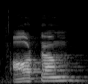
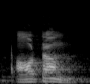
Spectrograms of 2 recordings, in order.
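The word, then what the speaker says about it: autumn: You repeat after me. ऑटम ऑटम column column solemn solemn condemn condemn him हिम डैम डैम लिम लिम तो दोस्तों आपको भी silent letter N से बने शब्दों का इसी प्रकार से प्रोनाउंसिएशन करना चाहिए।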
